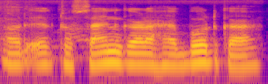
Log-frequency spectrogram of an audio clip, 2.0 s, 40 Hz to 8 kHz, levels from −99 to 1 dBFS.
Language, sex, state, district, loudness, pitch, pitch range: Hindi, male, Jharkhand, Palamu, -15 LUFS, 140 Hz, 135-150 Hz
